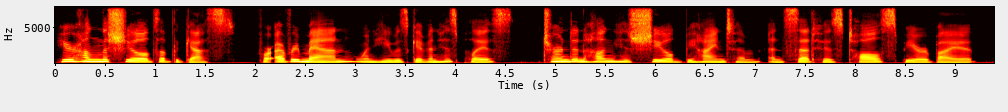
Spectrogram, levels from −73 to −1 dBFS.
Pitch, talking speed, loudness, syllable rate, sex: 210 Hz, 190 wpm, -17 LUFS, 4.2 syllables/s, female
